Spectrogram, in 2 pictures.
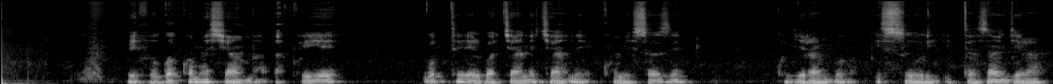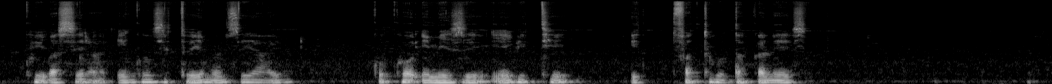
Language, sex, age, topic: Kinyarwanda, male, 18-24, agriculture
